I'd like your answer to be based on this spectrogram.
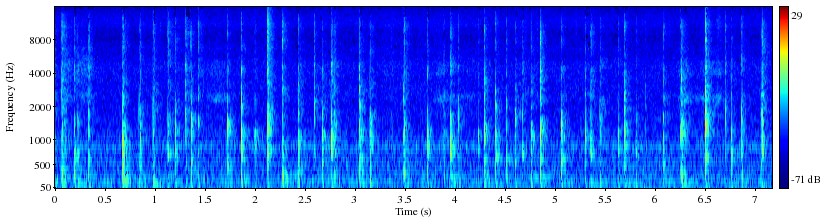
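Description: Fast fingertips tap on the glass touchscreen of a flat white iPad during a rhythm game, making about forty quick, dry clicks with a clear knock around 1.2 kHz. Each tap stops almost at once, in an irregular, rapid rhythm.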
